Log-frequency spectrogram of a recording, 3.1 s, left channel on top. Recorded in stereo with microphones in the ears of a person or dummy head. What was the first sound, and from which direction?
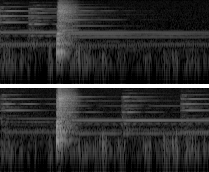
A snare drum, 30° right (ahead or behind).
